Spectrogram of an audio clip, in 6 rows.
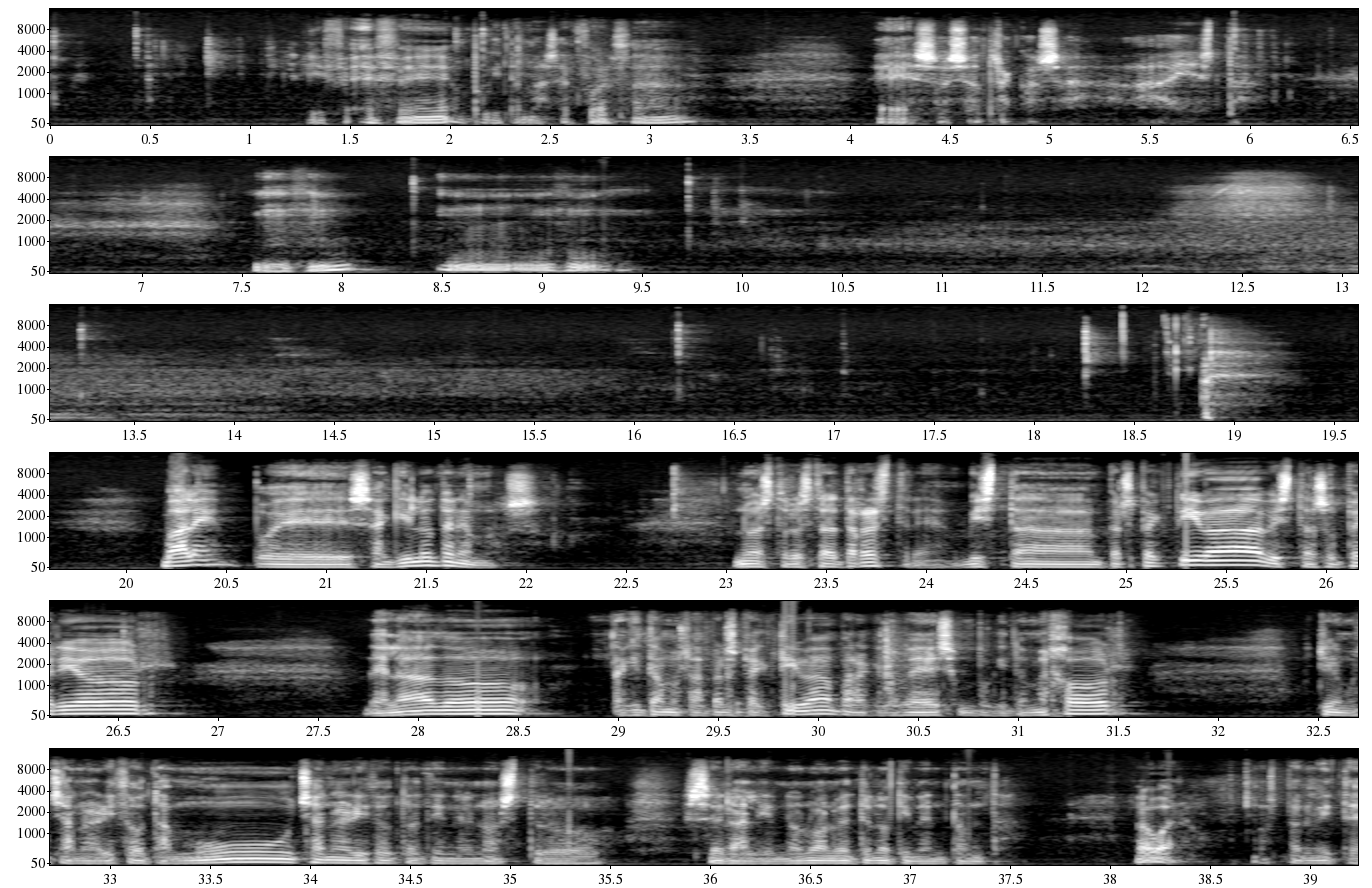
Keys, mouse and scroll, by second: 1.4 click, 2.4 shift+f, 4.0 click, 7.5-8.9 scroll up 1, 8.9-10.7 middle drag, 9.8 click, 11.5-12.4 scroll down 1, 12.4-14.6 middle drag, 14.6 click, 19.6-24.8 middle drag, 26.4-29.7 middle drag, 32.2 KP_5, 32.9-34.5 middle drag.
